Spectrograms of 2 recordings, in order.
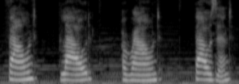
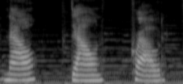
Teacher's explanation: the u the lips begin to close and become more tense the tongue moves from a relaxed low position to a high position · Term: ow sound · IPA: aʊ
